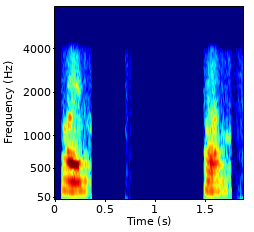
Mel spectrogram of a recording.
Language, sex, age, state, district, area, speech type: Assamese, male, 18-30, Assam, Golaghat, urban, conversation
